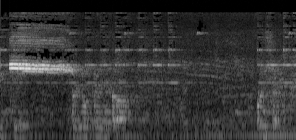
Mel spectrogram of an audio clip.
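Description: Referee's whistle blown once, a single high blast of about a second near the start, over crowd voices.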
